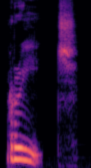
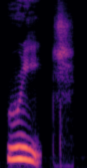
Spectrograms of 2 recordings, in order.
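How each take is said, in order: No difference in how they are said.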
